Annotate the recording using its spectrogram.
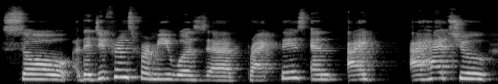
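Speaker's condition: No condition

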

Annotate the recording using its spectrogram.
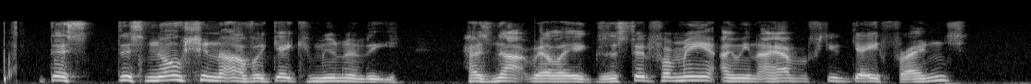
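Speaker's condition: Cerebral palsy; host hears New York accent

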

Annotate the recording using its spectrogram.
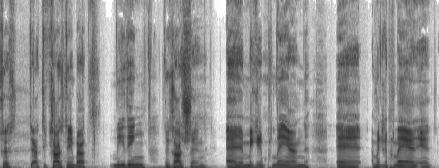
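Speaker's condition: Down syndrome; open heart surgery in infancy

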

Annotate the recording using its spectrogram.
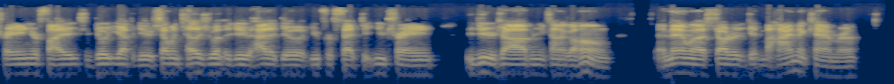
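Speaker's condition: Cleft palate; congenital, severe

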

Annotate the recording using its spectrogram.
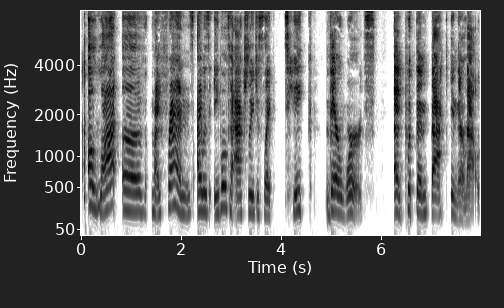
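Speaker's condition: No condition

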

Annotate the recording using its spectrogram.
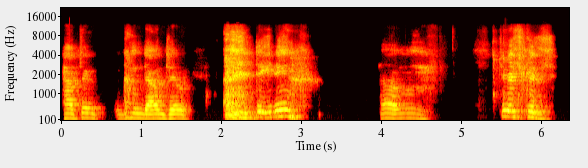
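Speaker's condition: Cerebral palsy; full-time wheelchair user

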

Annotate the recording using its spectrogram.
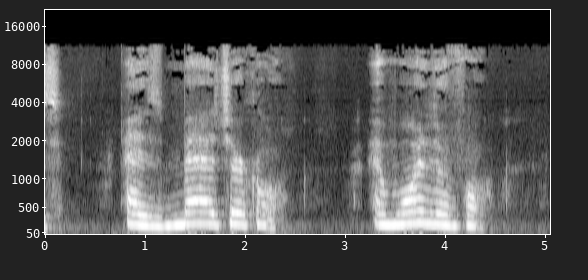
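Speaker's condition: ALS; slower form, onset at 52 with hand weakness, diagnosed at Mount Sinai, NFL head trauma suspected; voice has lost its timbre

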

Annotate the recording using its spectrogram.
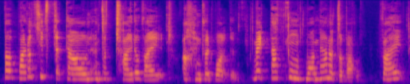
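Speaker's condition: Deafness; reading lips and live captions

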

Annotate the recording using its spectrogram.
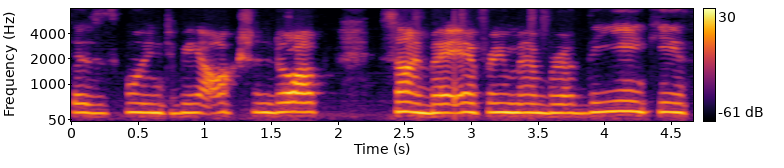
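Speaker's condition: ALS; young onset, young woman living with ALS

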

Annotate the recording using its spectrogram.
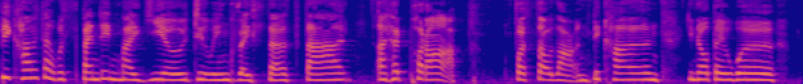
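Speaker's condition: Deafness; interviewers' voices dubbed in later

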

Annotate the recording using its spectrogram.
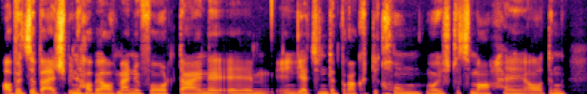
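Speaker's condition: Deafness, congenital; learning sign language

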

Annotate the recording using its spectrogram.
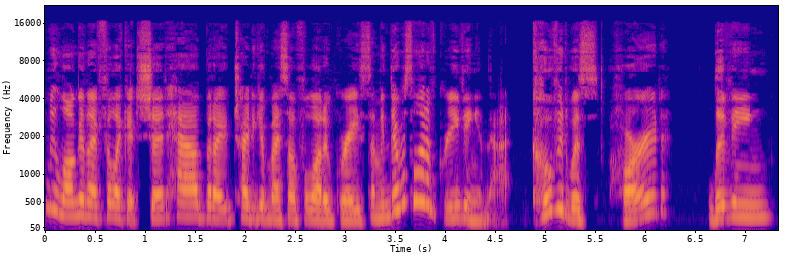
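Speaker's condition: No condition

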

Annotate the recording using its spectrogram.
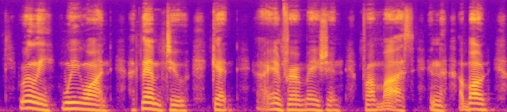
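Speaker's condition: ALS; reduced ability to get around

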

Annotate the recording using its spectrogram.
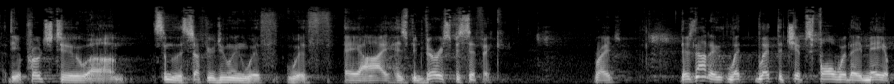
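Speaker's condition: No condition

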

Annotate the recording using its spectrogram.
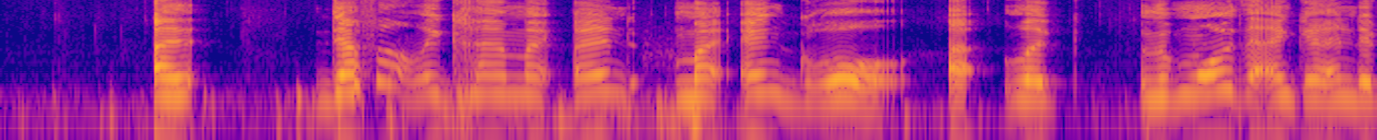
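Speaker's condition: Cerebral palsy

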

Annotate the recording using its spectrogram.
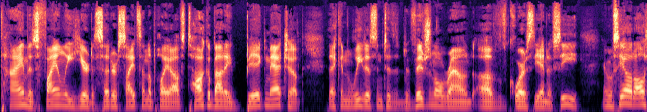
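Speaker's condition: No condition

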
